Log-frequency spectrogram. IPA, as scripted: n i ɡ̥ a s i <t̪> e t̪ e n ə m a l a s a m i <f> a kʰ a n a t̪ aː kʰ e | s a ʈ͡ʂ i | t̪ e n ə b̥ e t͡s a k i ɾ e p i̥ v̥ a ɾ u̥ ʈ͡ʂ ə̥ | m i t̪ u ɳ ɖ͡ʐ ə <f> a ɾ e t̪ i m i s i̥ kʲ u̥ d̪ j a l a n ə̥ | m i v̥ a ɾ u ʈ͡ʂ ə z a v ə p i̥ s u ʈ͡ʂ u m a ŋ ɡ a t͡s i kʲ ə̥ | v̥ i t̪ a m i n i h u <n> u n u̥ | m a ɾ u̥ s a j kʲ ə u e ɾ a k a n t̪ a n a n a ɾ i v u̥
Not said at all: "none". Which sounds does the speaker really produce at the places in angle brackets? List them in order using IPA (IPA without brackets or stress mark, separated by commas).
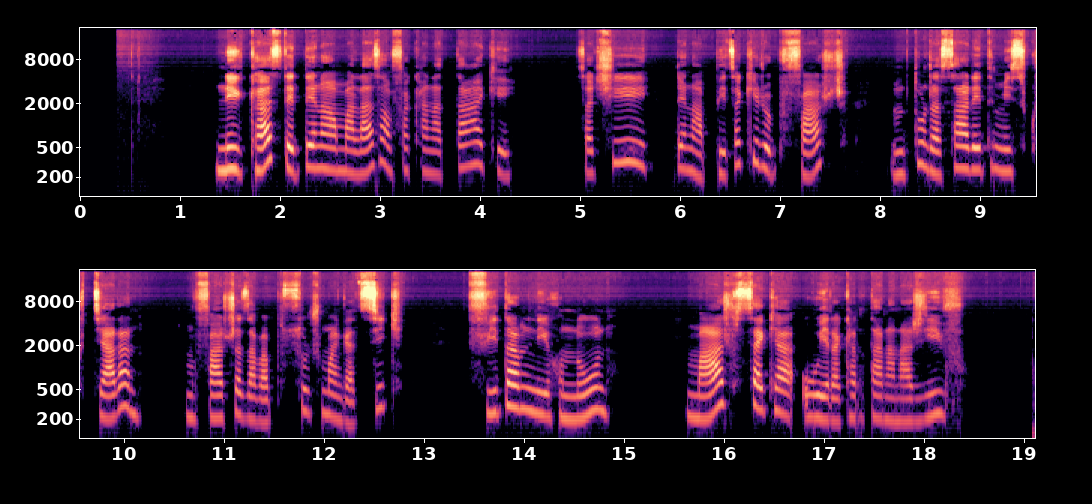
d̪, f, s, n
